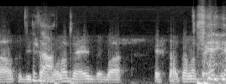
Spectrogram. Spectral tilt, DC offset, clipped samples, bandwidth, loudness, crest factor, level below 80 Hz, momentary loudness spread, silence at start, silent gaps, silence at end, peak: -4 dB/octave; under 0.1%; 0.9%; over 20 kHz; -10 LUFS; 8 dB; -20 dBFS; 8 LU; 0 s; none; 0 s; 0 dBFS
